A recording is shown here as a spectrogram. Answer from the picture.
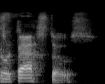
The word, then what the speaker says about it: Faustos: Next up, It sounds like they're saying Faustos, but there's no U in the pronunciation. – I think it's Fastos. – It's Fastos. Spelled Faustos, but it sounds...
